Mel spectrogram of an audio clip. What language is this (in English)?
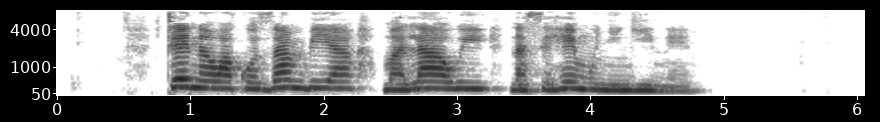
Swahili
